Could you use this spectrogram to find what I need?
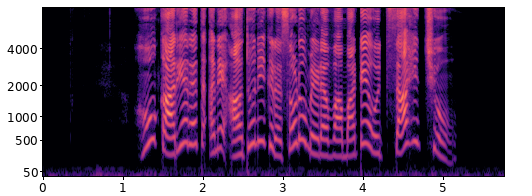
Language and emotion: Gujarati, happy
